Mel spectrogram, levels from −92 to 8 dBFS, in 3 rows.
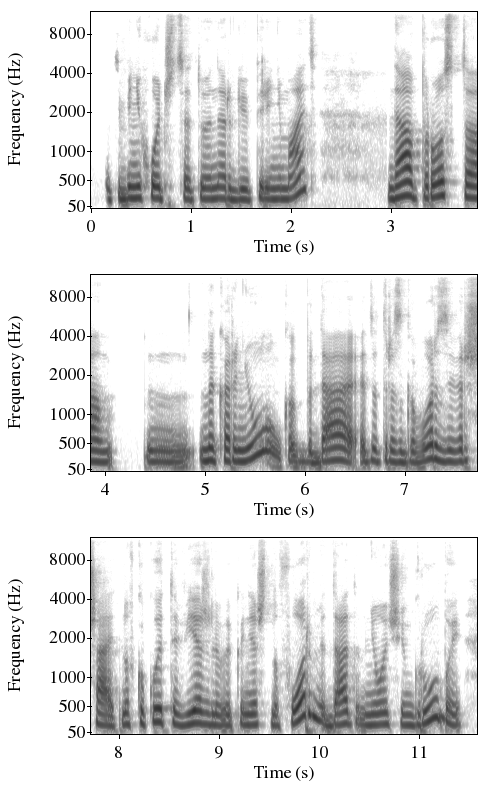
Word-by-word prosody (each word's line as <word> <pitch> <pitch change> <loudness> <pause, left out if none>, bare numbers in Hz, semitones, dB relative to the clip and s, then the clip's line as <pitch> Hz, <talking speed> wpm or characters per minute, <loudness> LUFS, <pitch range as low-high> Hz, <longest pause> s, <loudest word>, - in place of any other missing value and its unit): и 170 - -5
тебе 180 +3 +1
не 200 0 +3
хочется 190 -1 -2
эту 185 +2 -2
энергию 180 -3 0
перенимать, 185 - -1 0.7
да, 220 +6 +6
просто, 205 -2 +1 0.3
м, 190 -2 -2
на 205 +1 +3
корню, 220 - +2
как - - -4
бы, 185 -2 -4
да, 205 +3 +2
этот 190 -1 -3
разговор 180 +5 +1
завершать, 190 -3 -2
но 195 - -1
в 180 - -22
какой-то 225 +1 0
вежливой, 185 -1 +1
конечно, 185 -2 -3
форме, 280 - +2
да, 190 +4 +1
там, - - -7
не 180 - +1
очень 190 -1 -3
грубой, 215 - 0
195 Hz, 150 wpm, -22 LUFS, 180-215 Hz, 0.7 s, да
